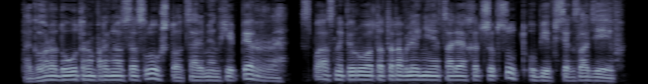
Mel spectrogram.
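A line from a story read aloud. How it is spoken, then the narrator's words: Plain. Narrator (Russian): сказал воин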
